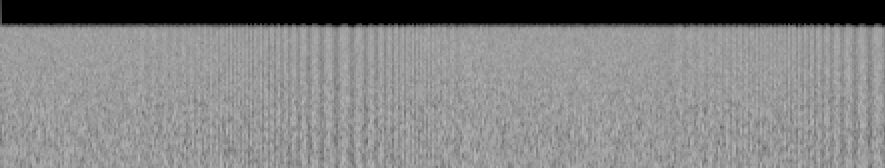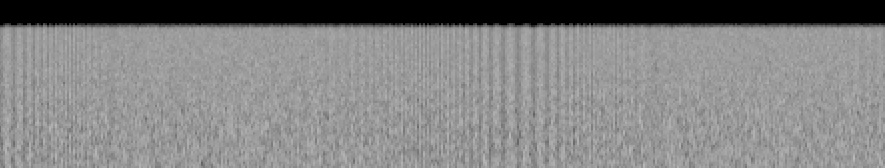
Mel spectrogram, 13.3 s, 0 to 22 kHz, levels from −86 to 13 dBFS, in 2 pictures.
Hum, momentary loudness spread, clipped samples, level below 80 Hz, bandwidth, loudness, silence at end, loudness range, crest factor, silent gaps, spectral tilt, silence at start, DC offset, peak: none; 0 LU; 4%; -30 dBFS; 12 kHz; -4 LUFS; 0 s; 0 LU; 8 dB; none; 0 dB/octave; 0 s; under 0.1%; 0 dBFS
